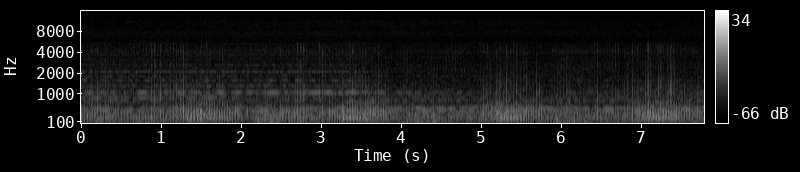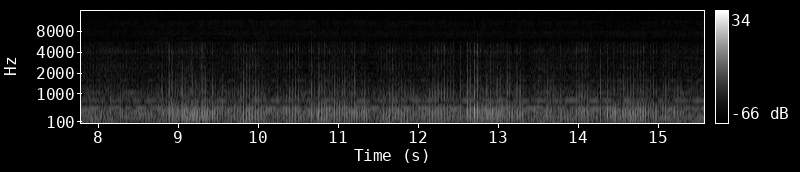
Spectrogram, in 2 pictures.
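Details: Cat purring in slow rhythmic waves, each rumbling swell lasting about two seconds, with faint soft music underneath.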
